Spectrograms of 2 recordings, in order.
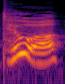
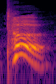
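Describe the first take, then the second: First: The word is said softly, without extra force. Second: The word is spat out with strong force. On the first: The speaker calls it wrong. "you're not saying Tua" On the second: The speaker calls it right. "you really gotta put your emphasis"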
